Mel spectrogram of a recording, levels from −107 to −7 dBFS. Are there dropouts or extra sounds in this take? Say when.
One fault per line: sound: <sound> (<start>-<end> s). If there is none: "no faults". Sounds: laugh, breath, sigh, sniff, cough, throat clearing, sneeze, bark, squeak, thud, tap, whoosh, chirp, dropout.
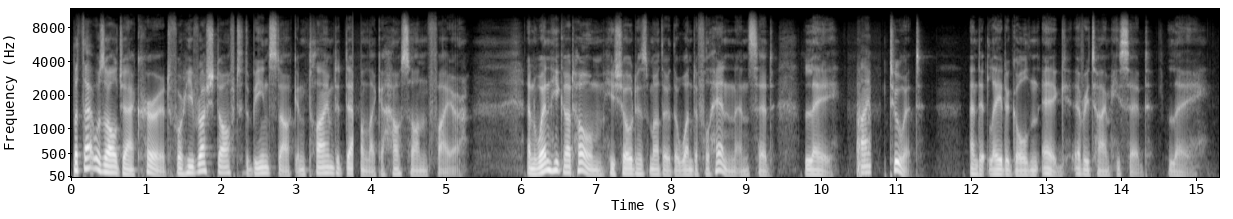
sound: dropout (3.8-3.9 s)
sound: laugh (10.5-10.7 s)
